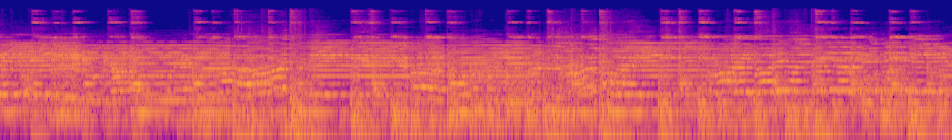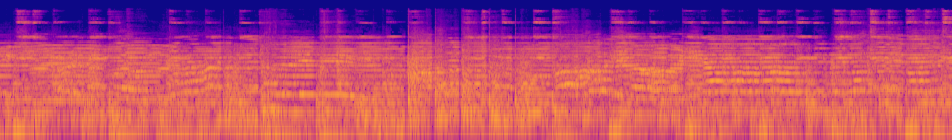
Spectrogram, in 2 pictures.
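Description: Marathi gaulan devotional song: male voices singing to harmonium, with tabla and a pakhawaj barrel drum playing a steady rhythm and small hand cymbals ticking in time.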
